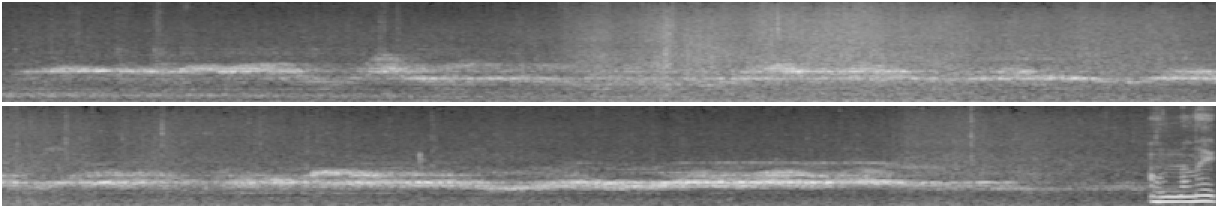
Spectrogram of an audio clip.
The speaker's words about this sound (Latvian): Bet katrā ziņā tā skaņa ir vējš, kas dzied auklā, kur tādas tur rokās, jo mikrofoni, virsmas mikrofoni piestiprināti pie tās auklas.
